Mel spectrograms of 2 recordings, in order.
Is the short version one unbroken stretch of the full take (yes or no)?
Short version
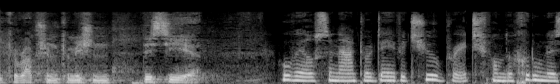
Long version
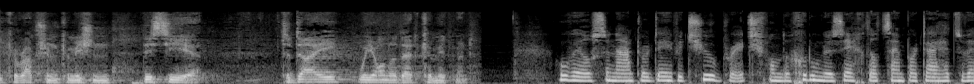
no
